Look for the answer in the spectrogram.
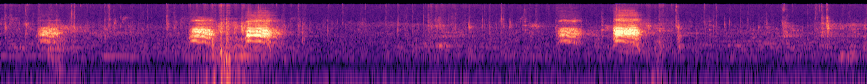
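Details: Crows cawing in short groups of rough, nasal notes, one caw, then a double, a pause, then another pair, with quiet background bird sounds.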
